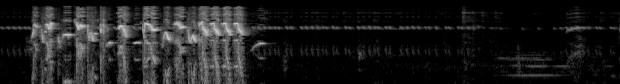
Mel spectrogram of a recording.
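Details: Black-throated canary song used as a lure to get birds singing quickly: a fast burst of high, sharp twittering and trilled notes for about two and a half seconds, then a thin steady high whine with faint ticks.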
